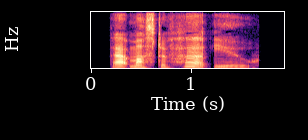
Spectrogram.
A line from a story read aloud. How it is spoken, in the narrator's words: Jem said in his most soothing voice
